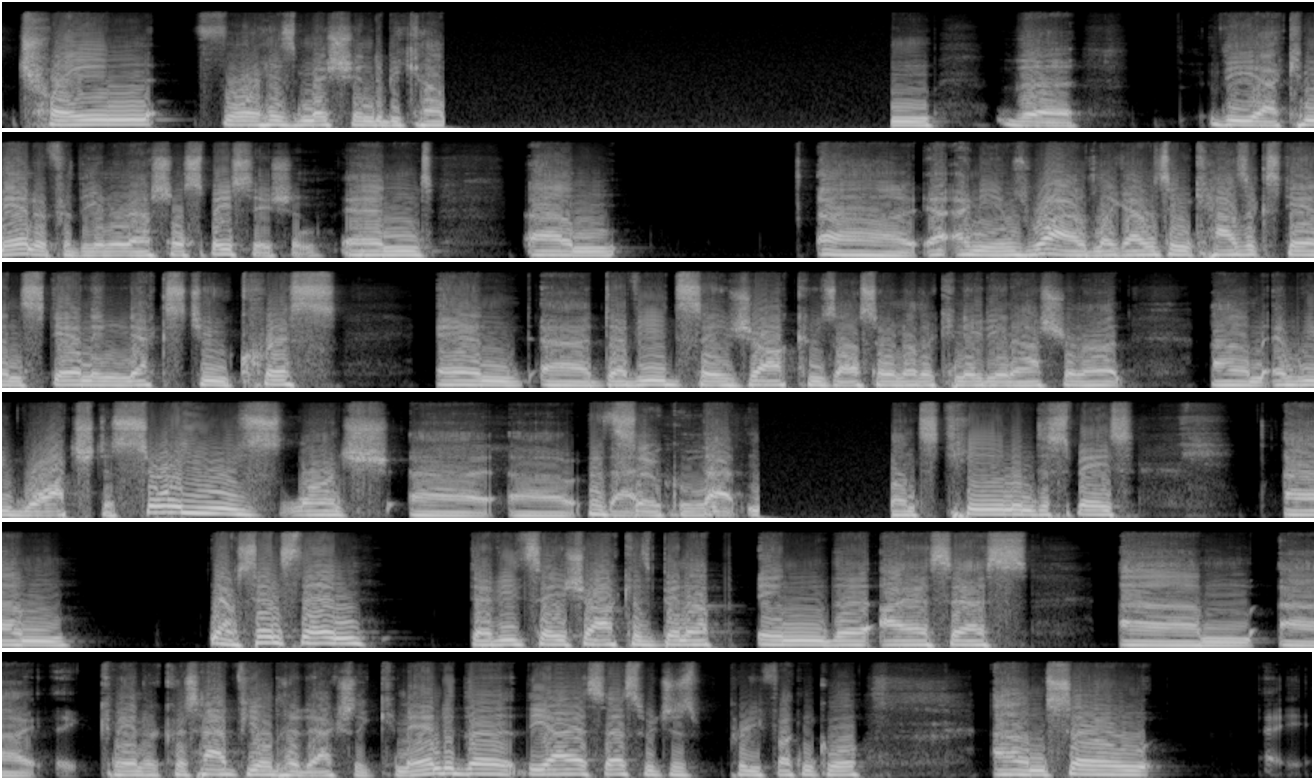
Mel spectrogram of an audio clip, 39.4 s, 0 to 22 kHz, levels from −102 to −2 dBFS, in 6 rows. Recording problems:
distortion; heavy; 24% of the sound clipped
audio cutting out; at 2 s for 2 s and at 23 s for 0.5 s

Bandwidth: 15 kHz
